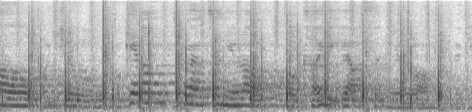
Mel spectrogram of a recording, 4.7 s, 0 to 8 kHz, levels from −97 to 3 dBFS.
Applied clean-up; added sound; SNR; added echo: none; Run; -1 dB; reverberation time 2.6 s.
